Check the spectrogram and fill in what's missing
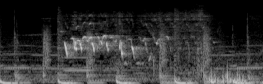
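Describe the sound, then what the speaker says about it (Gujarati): A water-filled clay whistle toy, a Harappan-style plaything, gives a rapid warbling, sparrow-like trill of chirps, loud and close, over soft low rhythmic knocking. "પાણી ભર્યું એટલે અવાજ આખો ચકલી જેવો."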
